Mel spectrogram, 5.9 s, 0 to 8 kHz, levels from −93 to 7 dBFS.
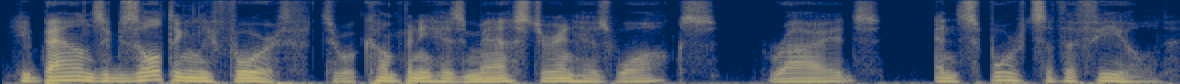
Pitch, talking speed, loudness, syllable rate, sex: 105 Hz, 175 wpm, -21 LUFS, 4.7 syllables/s, male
